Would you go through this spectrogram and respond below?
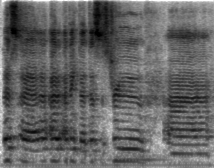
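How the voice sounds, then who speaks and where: A man's voice: fairly high pitch, fairly even intonation, takes it slowly, pushed and bright, distant mic. A man in his twenties hosting a solo podcast, who stutters and repeats words as he partly reads from a script. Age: 20s. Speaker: podcast host. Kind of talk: solo podcast talk, partly read aloud. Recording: echoey room, voice off-mic, faint noise.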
